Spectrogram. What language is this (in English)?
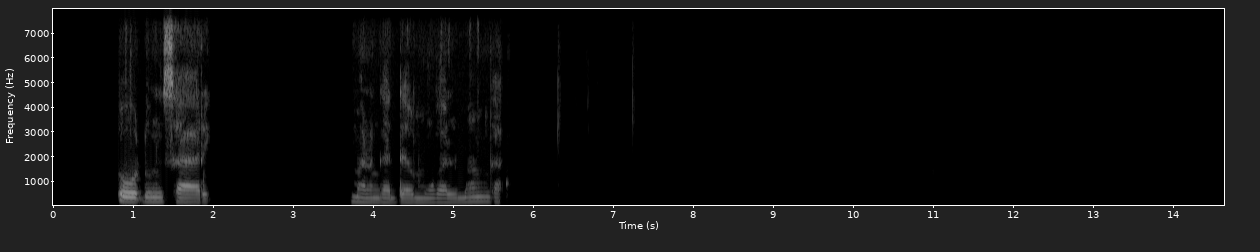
Fula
